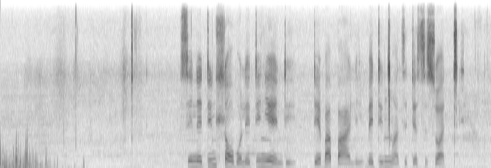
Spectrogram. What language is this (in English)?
Swati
